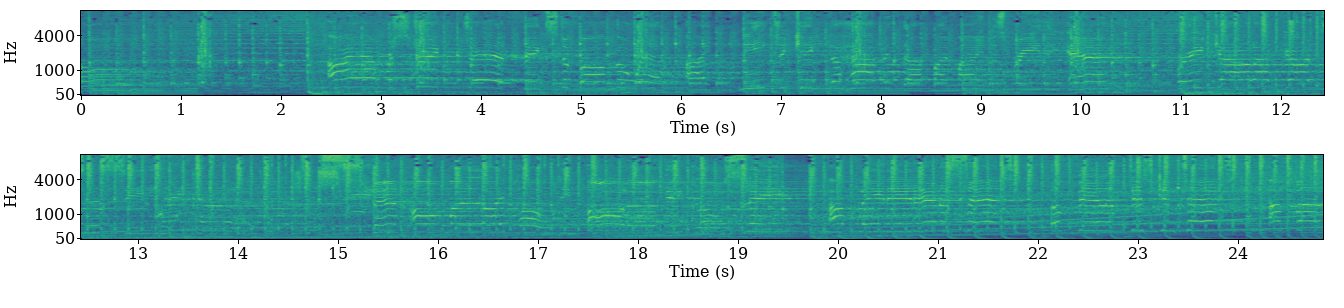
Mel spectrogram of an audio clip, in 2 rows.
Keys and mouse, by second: 13.5 click, 14.9 right click, 17.3 click, 19.9 click, 23.3-24.3 drag.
